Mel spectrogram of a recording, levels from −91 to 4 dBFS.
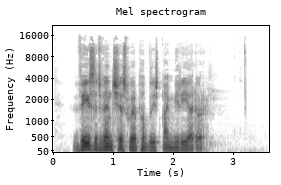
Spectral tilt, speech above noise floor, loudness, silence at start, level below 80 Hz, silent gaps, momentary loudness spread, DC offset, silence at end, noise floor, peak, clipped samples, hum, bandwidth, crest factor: -5.5 dB/octave; 40 dB; -22 LUFS; 0.4 s; -40 dBFS; none; 11 LU; under 0.1%; 1.05 s; -60 dBFS; -4 dBFS; under 0.1%; none; 16 kHz; 20 dB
